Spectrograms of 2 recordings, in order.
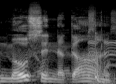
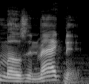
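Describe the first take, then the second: First: The second word starts with an N sound. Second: The second word starts with an M sound. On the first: The speaker calls it right. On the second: The speaker calls it wrong.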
